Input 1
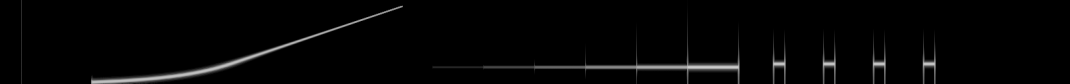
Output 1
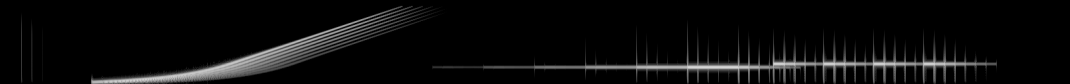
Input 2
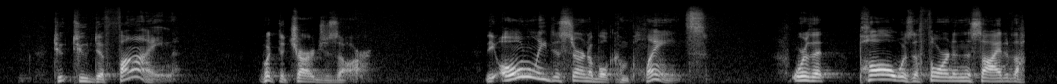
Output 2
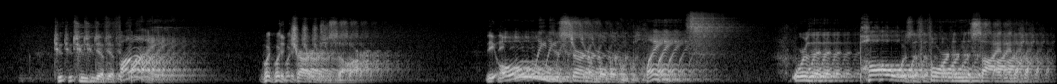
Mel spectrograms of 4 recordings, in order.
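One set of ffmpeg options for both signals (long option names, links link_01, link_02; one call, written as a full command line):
ffmpeg -i in.wav -filter_complex "[0:a]highpass=140,lowpass=5700,asplit=2[link_01][link_02];[link_02]aecho=0:1:103|206|309|412|515|618:0.562|0.276|0.135|0.0662|0.0324|0.0159[link_03];[link_01][link_03]amix=inputs=2:normalize=0,alimiter=limit=-13dB:level=0:latency=1:release=39,volume=3.5dB" out.wav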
